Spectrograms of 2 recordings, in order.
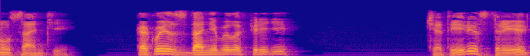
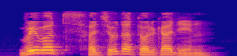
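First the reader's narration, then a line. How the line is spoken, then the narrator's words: Grim. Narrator (Russian): мрачно сказал Ланник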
